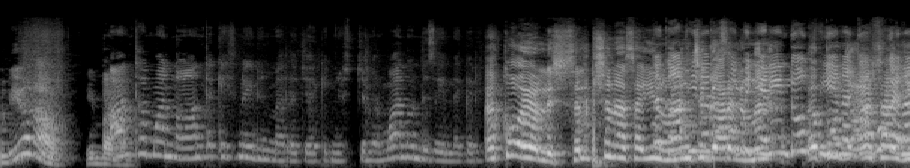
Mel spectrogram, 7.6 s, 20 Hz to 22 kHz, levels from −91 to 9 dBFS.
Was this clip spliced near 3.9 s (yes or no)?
yes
